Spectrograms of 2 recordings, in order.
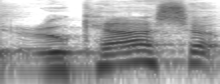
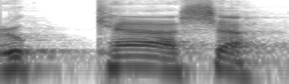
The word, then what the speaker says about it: Ukasha: So his name is Ukasha or Ukasha with a shadda on the kaf.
